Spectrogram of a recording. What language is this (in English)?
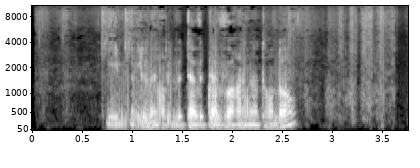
French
